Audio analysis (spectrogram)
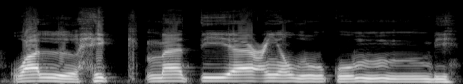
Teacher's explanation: Maka huruf lamnya dibaca izhar. Terbaca dia dengan jelas. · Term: alif lam qamariyah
